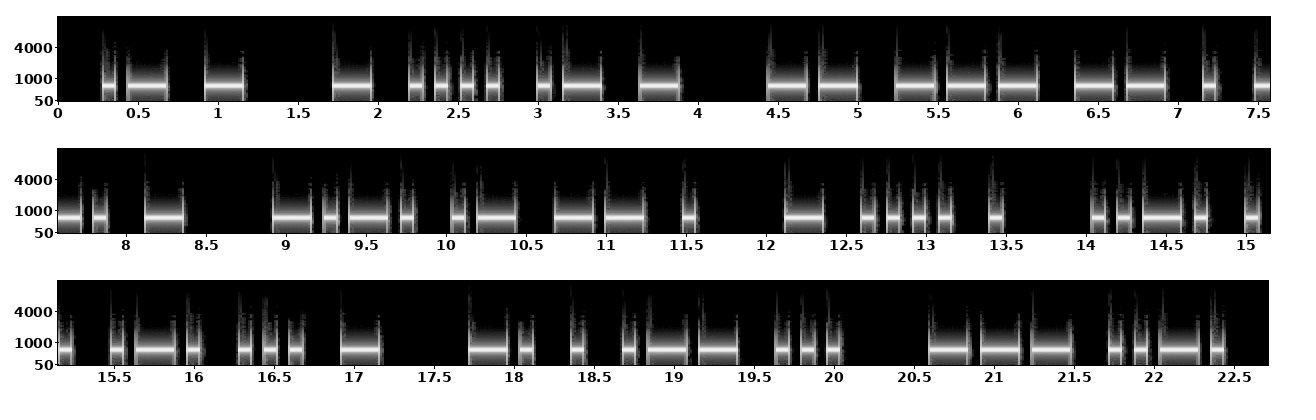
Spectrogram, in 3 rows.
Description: Morse code, heard as a keyed tone, about 15 wpm, 700 Hz. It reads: AT THAT MOMENT CAME THE FIRST NEWS OF
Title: Sentences from Top 1500 Words 15wpm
